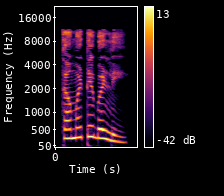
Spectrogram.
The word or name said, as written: ತಮಟೆಬಳ್ಳಿ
